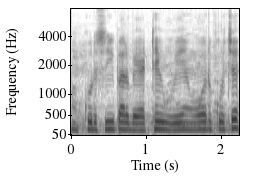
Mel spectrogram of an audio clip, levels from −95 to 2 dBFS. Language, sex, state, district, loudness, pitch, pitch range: Hindi, male, Chhattisgarh, Raigarh, -29 LUFS, 170 Hz, 165-175 Hz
